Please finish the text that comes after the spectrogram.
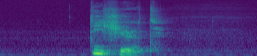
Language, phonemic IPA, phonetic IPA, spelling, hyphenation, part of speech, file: Dutch, /ˈti.ʃərt/, [ˈti.ʃəɹt], T-shirt, T-shirt, noun, Nl-T-shirt.ogg
- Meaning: T-shirt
